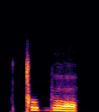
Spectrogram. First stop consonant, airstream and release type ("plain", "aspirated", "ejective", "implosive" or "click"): click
